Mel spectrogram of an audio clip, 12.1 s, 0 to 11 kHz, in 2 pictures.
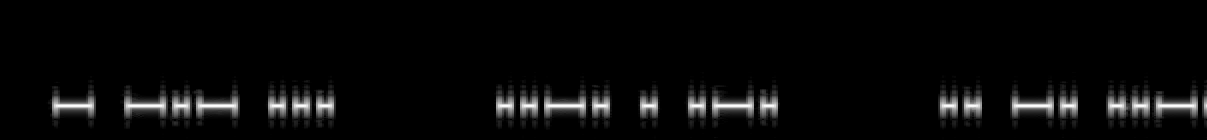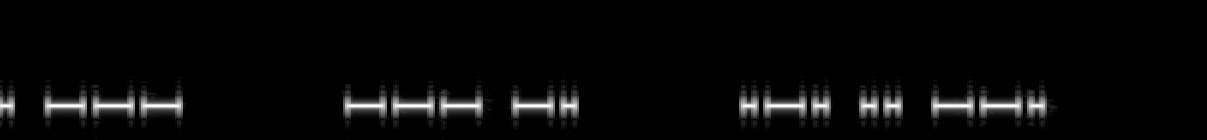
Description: Morse code, heard as a keyed tone, about 20 wpm, 700 Hz. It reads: TKS FER INFO ON RIG
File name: UK MASTER QSOs TRAINING / 20WPM / UK MASTER QSOs 0018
